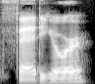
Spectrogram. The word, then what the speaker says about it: Fedyor: If you're going to marry Fedyor, you might want to start pronouncing his name Fedyor. Fedyor. Like, have you fed your cat Fedyor.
